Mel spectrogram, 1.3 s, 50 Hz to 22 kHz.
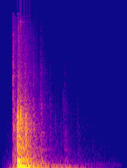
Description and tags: Raw audio of a wooden door being closed with a little force. Recorded simultaneously with the Zoom H1, Zoom H4n Pro and Zoom H6 (Mid-Side Capsule) to compare the quality.
An example of how you might credit is by putting this in the description/credits:
The sound was recorded using a "H1 Zoom recorder" on 17th November 2017.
